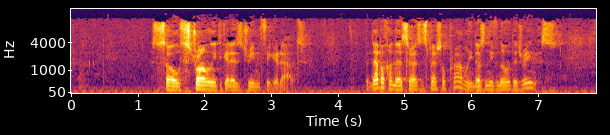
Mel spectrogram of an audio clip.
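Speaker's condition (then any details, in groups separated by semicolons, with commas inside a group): No condition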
